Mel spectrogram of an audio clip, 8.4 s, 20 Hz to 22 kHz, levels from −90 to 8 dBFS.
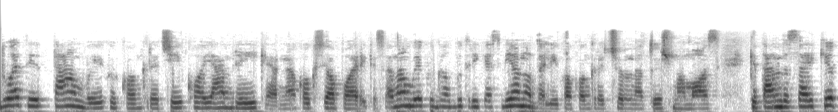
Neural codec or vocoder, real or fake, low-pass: vocoder, 44.1 kHz, 128 mel bands every 512 samples, BigVGAN v2; fake; 7.2 kHz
